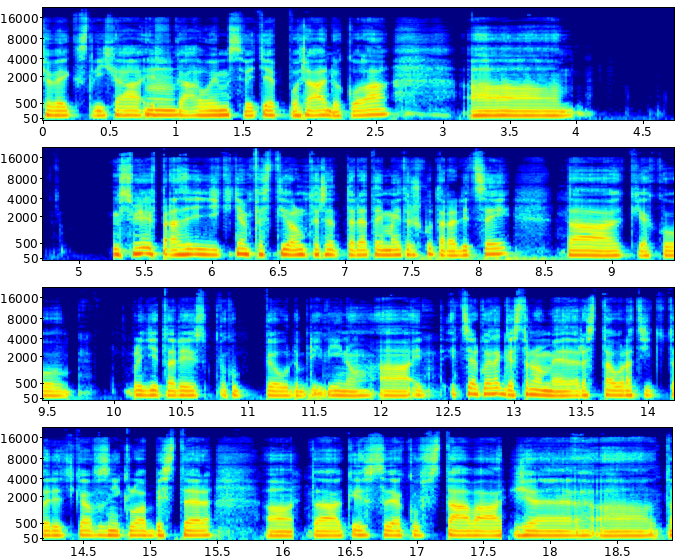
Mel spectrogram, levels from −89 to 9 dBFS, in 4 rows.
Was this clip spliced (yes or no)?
yes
